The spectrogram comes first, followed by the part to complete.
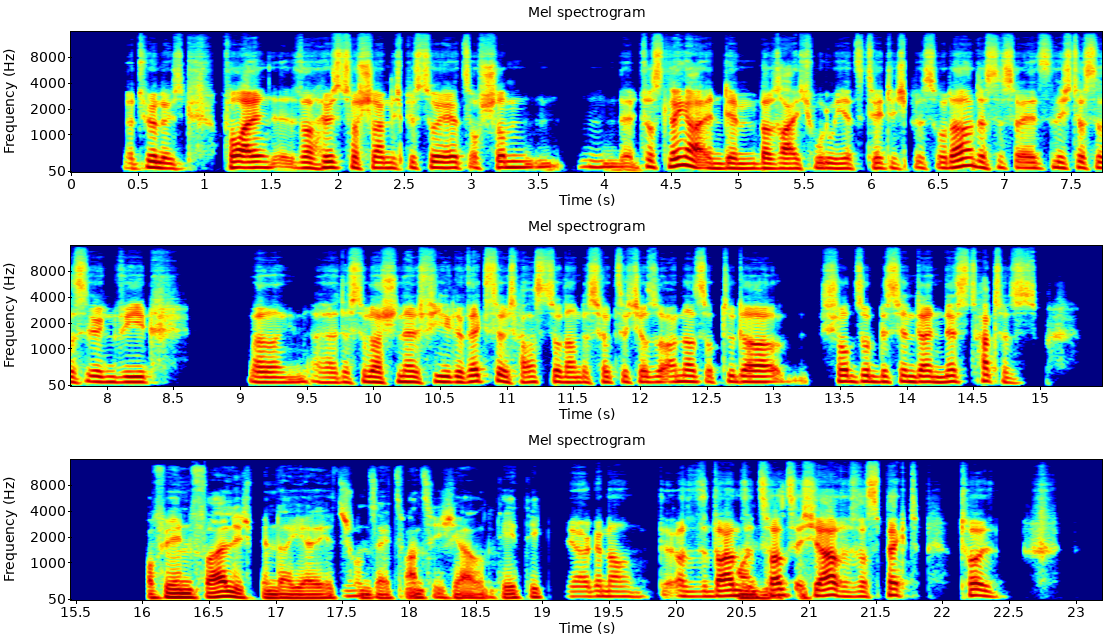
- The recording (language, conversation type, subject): German, advice, Wie kann ich mit Unsicherheit nach Veränderungen bei der Arbeit umgehen?
- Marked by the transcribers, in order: none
